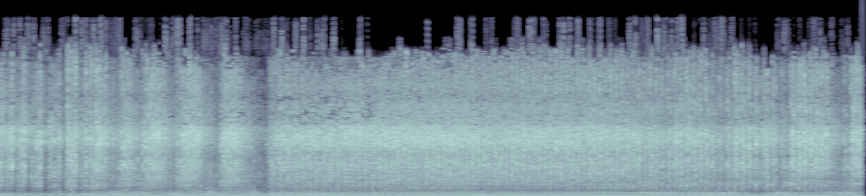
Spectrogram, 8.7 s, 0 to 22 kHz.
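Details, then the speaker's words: Junkyard Oldsmobile 350 V8 that had sat for years, run on an engine stand with open exhaust; stumbling, uneven beat as cylinders drop out, plug wires in wrong firing order, third cylinder back on both sides swapped. "hey you started it ran but it's like the third one back on both sides get the flies backwards dude"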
